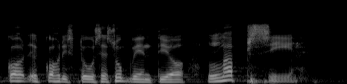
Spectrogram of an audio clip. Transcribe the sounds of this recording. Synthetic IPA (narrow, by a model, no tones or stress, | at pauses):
kokohdist̪uːsesubʋent̪iolɑpsḭːn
